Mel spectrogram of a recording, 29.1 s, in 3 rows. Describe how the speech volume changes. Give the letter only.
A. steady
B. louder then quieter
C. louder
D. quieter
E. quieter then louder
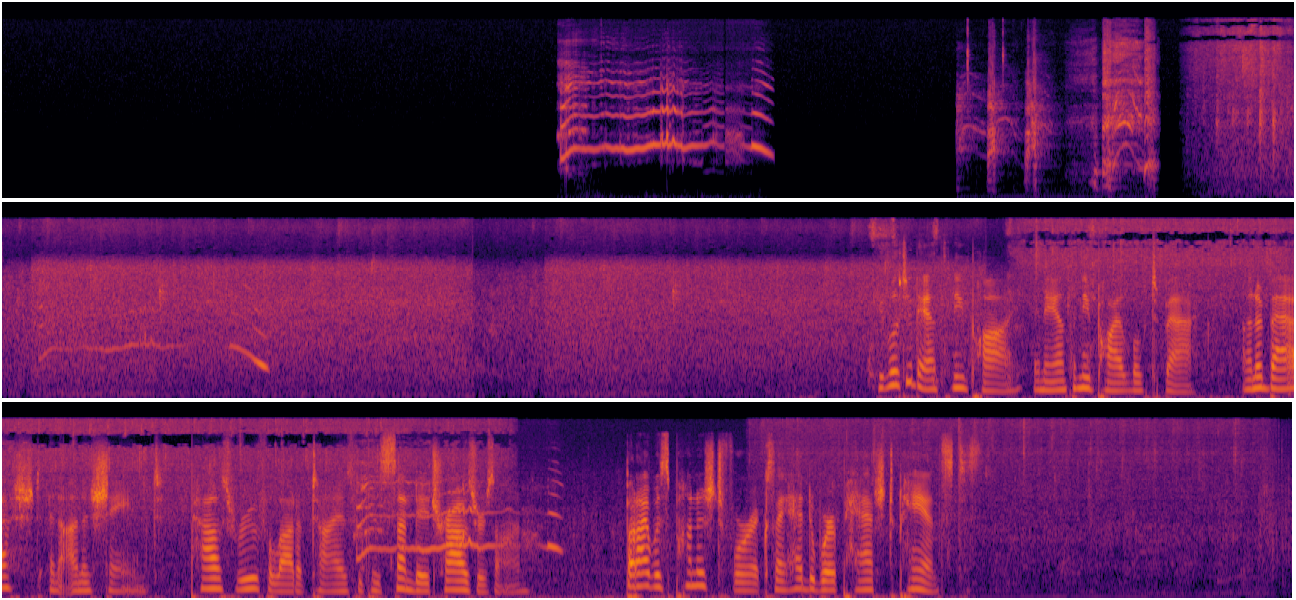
A.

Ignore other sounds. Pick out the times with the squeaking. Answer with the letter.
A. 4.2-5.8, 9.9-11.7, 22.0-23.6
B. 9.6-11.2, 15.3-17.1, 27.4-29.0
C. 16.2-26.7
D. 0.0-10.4
A.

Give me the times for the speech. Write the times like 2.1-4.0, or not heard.
16.2-26.7.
